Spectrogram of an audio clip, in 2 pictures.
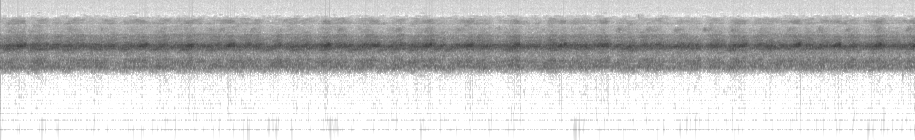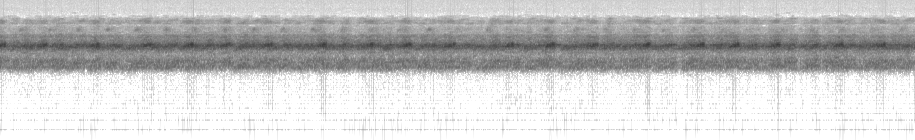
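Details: A countryside night chorus of frogs giving mating calls during rice-planting season: a steady wall of shrill, fast-pulsing trills from many callers, constant in volume throughout.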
